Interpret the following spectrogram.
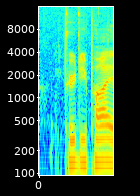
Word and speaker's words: PewDiePie: seen channels like PewDiePie PewDiePie is how you say it PewDiePie um he has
